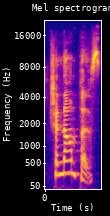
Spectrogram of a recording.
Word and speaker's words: chinampas: Chinampas.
